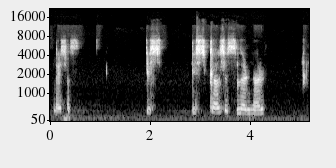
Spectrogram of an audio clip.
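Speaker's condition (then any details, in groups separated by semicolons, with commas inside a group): No condition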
